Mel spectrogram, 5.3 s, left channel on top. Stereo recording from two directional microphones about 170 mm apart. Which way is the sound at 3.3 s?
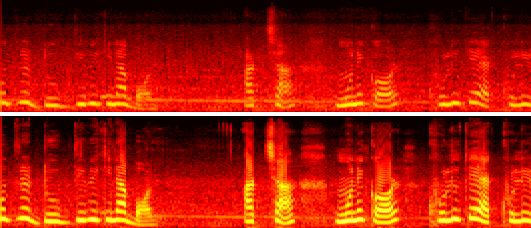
50° right (ahead or behind).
